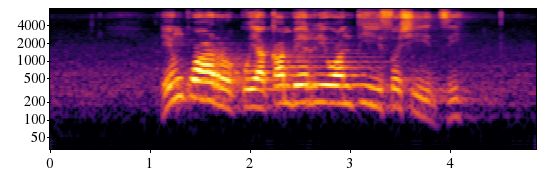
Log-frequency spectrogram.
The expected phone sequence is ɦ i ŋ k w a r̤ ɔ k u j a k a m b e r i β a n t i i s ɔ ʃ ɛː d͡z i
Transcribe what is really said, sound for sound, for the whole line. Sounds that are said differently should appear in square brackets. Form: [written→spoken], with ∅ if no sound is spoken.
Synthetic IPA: ɦ i ŋ k w a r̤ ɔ k u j a k a m b e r i [β→w] a n t i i s ɔ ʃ [ɛː→iː] d͡z i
